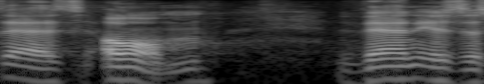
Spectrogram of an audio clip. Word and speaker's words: Om: we forgot to say the lord's prayer om pronounced as om then is a sound that invokes a relatively high degree of calibration 740.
